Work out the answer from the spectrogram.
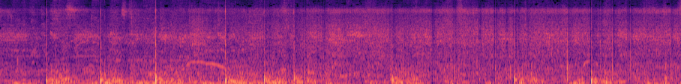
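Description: Aerial fireworks shells bursting in a steady series of bangs, heard over background music and voices.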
